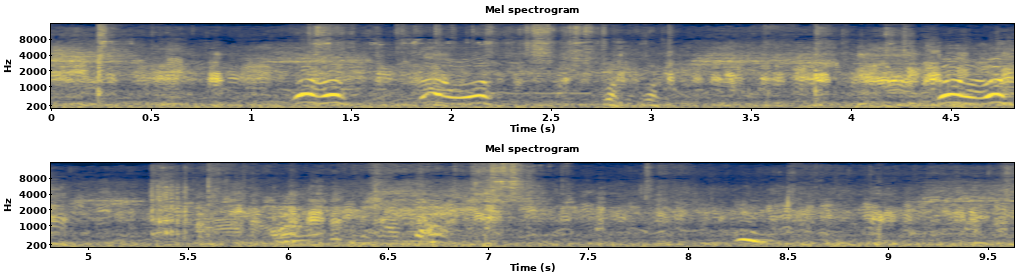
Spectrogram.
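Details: Flock of farm ducks in a field running into the water and back ashore; repeated wavering quacks from several birds over a continuous murmur of chatter and splashing.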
